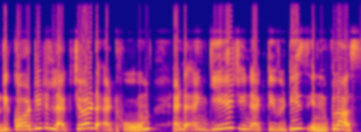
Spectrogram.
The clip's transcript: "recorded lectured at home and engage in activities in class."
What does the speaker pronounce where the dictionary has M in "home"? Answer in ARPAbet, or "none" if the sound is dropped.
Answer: M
